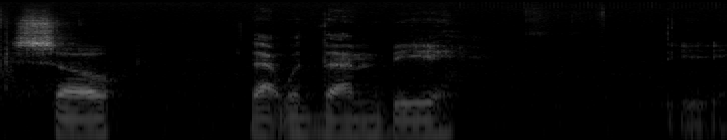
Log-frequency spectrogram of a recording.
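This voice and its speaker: A man casually talking through a software tutorial step by step, in an informal way. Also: deep voice, steady tone, drawn-out words. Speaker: tutorial host, gaming content creator. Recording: noisy home recording with keyboard clicks.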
